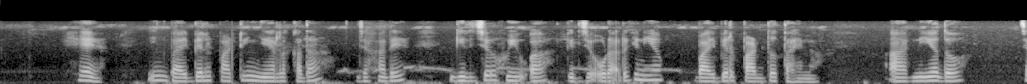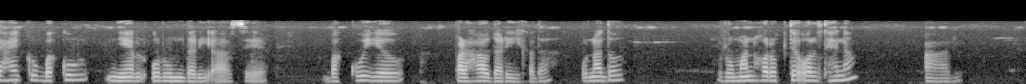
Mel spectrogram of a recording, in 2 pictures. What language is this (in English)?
Santali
